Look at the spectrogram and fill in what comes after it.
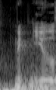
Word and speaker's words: McNeil: Alex is spelled A-L-E-X. McNeil is spelled M-C-N-E-I-L.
